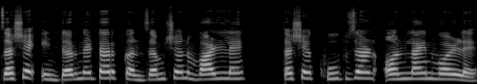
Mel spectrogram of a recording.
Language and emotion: Goan Konkani, neutral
